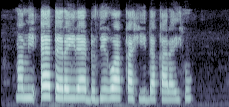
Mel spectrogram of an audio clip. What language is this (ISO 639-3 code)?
kik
